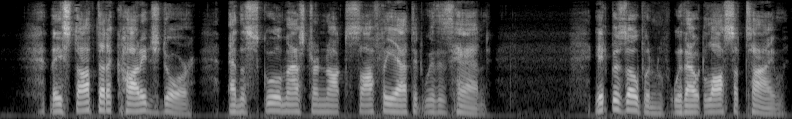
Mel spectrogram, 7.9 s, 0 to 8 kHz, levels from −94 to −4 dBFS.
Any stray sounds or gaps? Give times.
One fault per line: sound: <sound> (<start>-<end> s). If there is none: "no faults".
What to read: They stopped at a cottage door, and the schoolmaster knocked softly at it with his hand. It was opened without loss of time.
no faults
